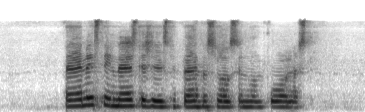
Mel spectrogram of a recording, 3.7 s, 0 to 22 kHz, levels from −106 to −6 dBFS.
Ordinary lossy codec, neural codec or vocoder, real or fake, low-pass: Opus, 32 kbps; codec, 44.1 kHz, 1.7 kbps, Pupu-Codec; fake; 9.9 kHz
